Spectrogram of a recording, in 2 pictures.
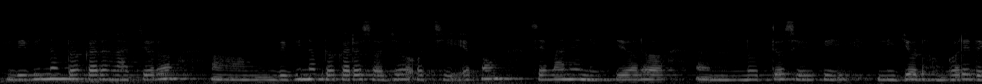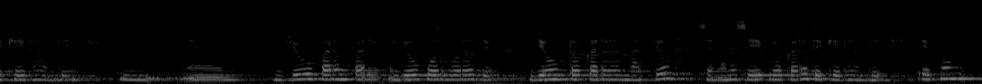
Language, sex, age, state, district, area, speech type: Odia, female, 30-45, Odisha, Mayurbhanj, rural, spontaneous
